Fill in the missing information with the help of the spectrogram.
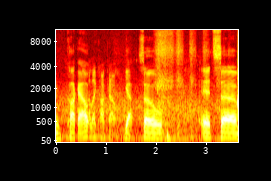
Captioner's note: chuckles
